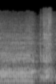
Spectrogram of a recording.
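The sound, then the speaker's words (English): A sewing machine tacks shoulder straps onto a bra, one of the final steps in making the garment at a lingerie factory. It gives a steady, dense mechanical whirring and rattling that runs throughout with no voices. “This is one of the final operations in putting a garment together. This tacks on the shoulder straps. It finishes up the last little bit.”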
